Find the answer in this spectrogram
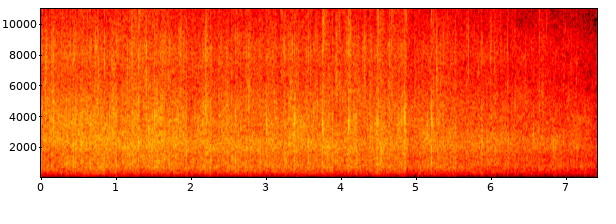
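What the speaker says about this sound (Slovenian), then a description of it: "Dajmo še en velik aplavz za njih." Applause from a gala audience at a regional sports awards evening, after an Olympic anthem performance, a dense, steady wash of many hands clapping that carries on throughout and eases slightly toward the end.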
